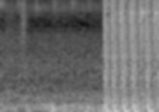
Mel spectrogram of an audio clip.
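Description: Rapid automatic gunfire from PUBG Mobile Lite gameplay bursts in after a quiet second, a loud fast rattle of close shots that continues to the end.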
